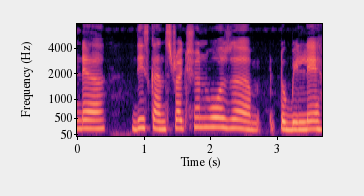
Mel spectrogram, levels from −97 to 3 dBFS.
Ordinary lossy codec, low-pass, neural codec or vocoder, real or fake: none; none; none; real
